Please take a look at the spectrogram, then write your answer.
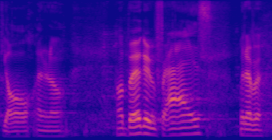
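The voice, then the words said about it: Bad put-on Southern American accent. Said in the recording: “my American accent, I only have one American accent, and it's like the South ... it's really bad”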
